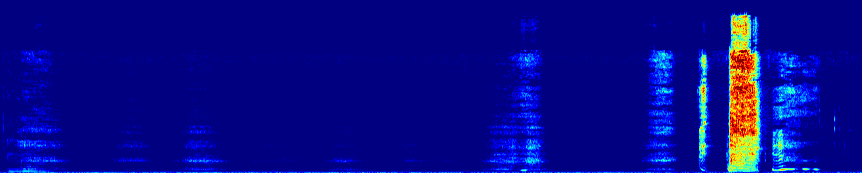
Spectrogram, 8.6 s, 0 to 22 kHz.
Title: Girl sneezing 3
